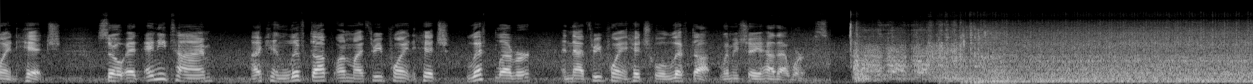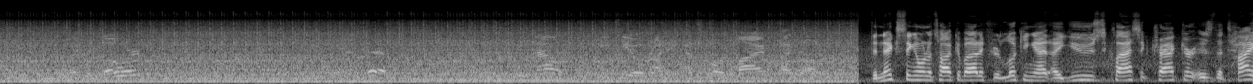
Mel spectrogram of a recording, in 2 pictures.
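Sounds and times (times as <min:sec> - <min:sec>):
tractor engine starting: 0:08.5 - 0:21.1
tractor engine idling: 0:08.5 - 0:22.0.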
